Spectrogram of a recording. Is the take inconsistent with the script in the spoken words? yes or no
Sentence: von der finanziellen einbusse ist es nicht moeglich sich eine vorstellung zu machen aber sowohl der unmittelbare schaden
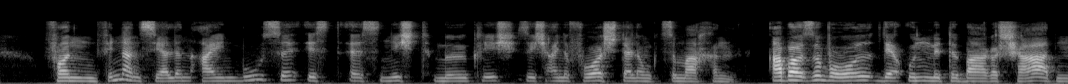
yes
